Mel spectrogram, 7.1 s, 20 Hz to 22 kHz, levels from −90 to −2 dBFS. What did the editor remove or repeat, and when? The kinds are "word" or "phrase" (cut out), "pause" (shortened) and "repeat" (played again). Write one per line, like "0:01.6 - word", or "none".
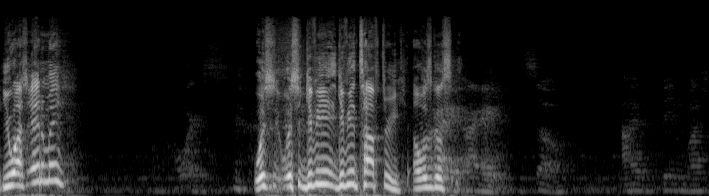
none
